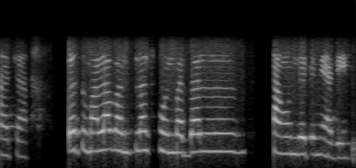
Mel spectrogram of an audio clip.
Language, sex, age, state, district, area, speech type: Marathi, female, 18-30, Maharashtra, Nagpur, urban, conversation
